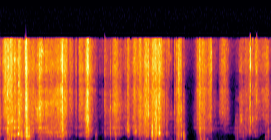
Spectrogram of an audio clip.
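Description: Handmade paper envelopes and packaging being handled and opened: short, irregular paper rustling and crinkling.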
